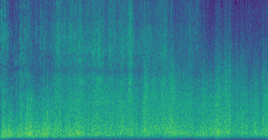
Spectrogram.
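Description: Loud, steady engine noise of several demolition derby cars running at once in the arena.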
